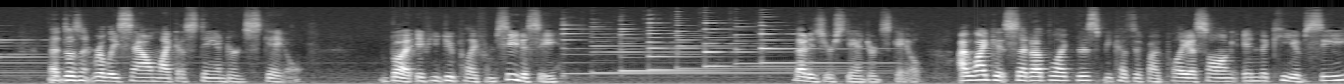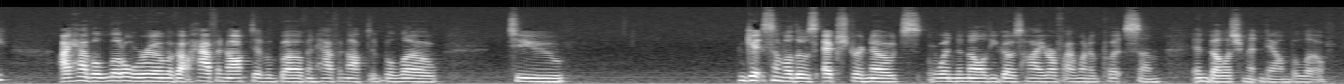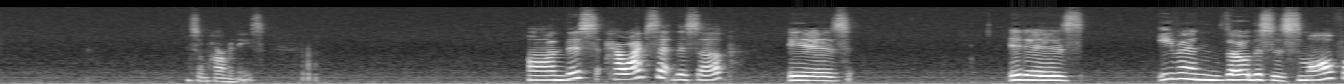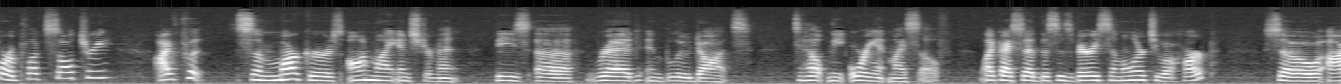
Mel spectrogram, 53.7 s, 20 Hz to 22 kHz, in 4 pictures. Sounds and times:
Zither: 0.0 - 1.8, 5.6 - 9.1.

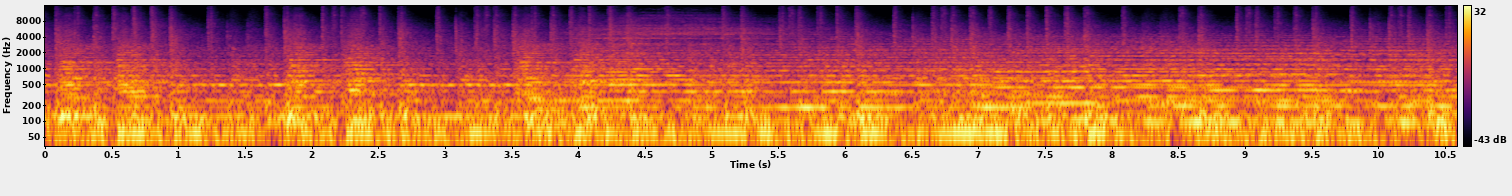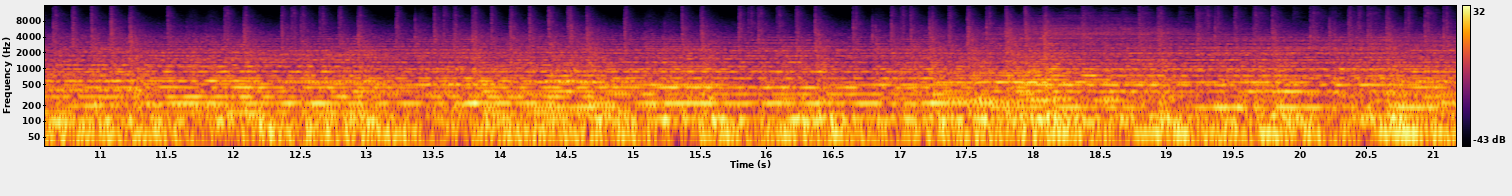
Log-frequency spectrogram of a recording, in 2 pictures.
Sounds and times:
Music: 0.0 - 21.1.

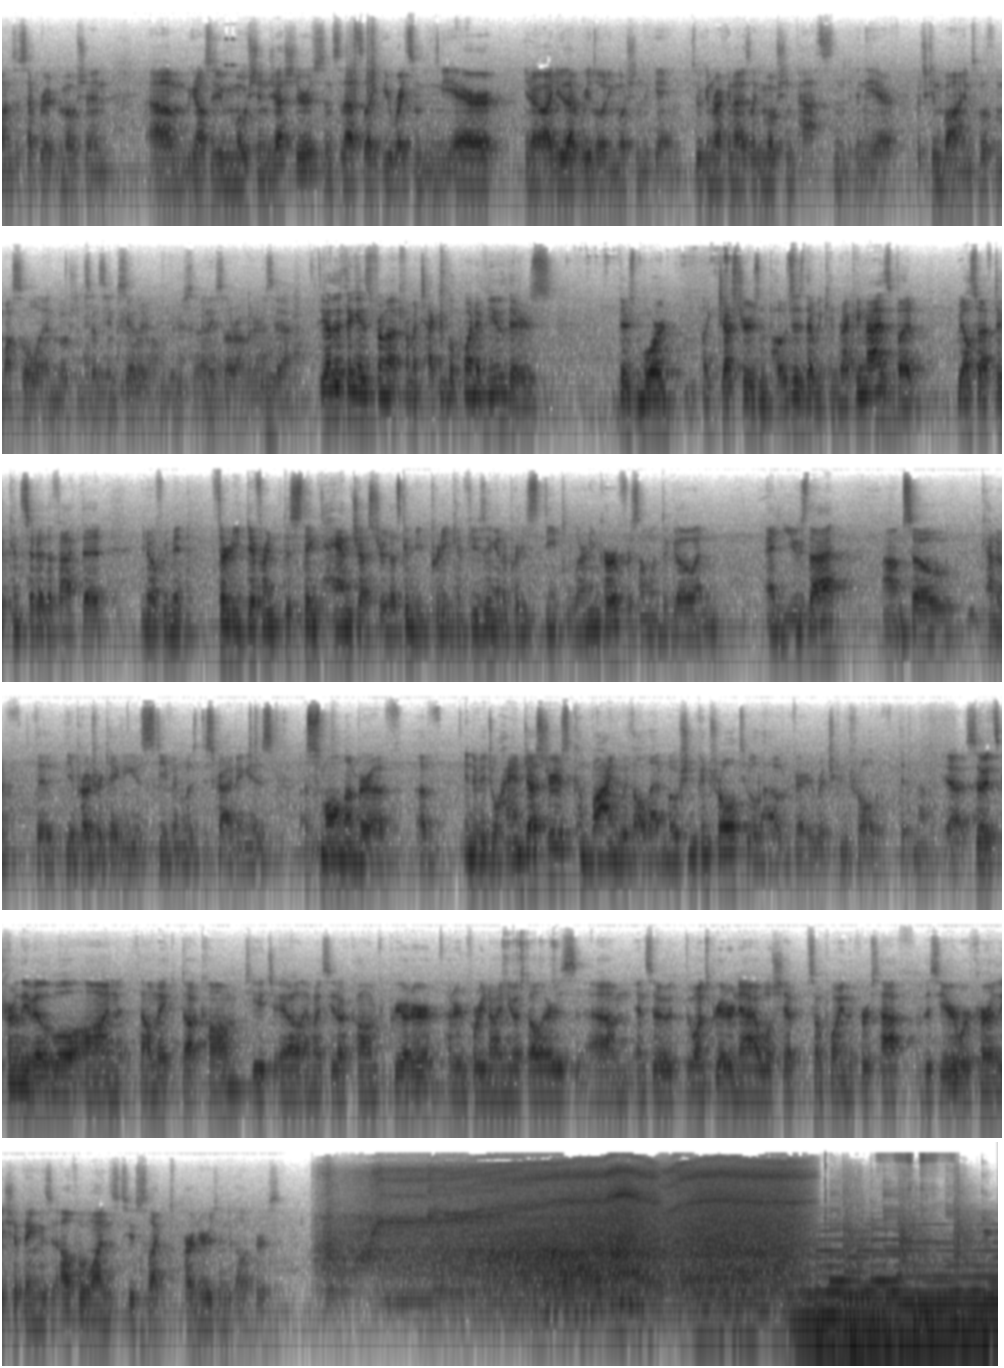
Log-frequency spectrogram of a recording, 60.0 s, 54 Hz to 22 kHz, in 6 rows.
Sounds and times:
Speech: 0.0 - 15.6, 16.2 - 52.8.

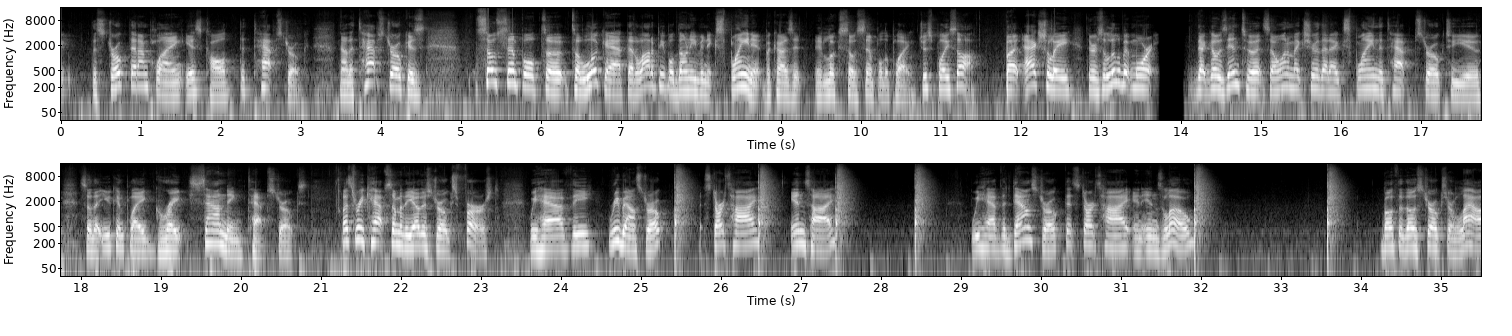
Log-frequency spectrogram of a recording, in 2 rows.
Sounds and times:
Speech: 0.0 - 4.6, 5.2 - 27.4, 29.1 - 31.9, 34.2 - 35.5.

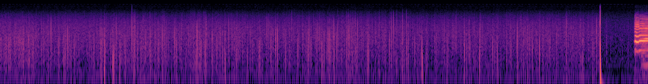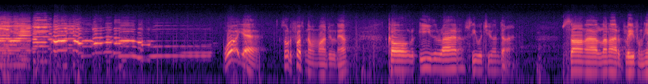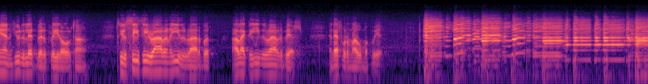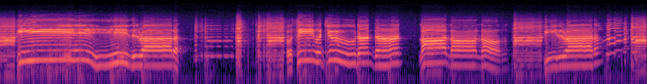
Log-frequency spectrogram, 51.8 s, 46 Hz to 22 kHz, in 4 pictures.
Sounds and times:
Harmonica: 12.7 - 17.3, 34.4 - 41.8, 42.8 - 45.2, 48.5 - 51.8
Speech: 17.4 - 20.0, 20.7 - 23.3, 24.2 - 27.7, 28.3 - 33.6.

